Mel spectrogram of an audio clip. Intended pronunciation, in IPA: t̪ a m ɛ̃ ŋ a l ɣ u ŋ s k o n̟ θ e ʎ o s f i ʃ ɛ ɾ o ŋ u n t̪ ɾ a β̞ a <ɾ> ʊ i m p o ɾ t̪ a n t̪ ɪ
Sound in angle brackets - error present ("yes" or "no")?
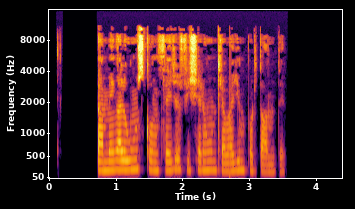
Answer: yes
